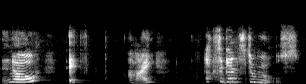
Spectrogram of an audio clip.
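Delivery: high, loud flustered stammer; splutter, caught out, then cling to the rules. Acted. Prince flustered when accused of liking being nursed, high and loud. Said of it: "flustered cough at the accusation".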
